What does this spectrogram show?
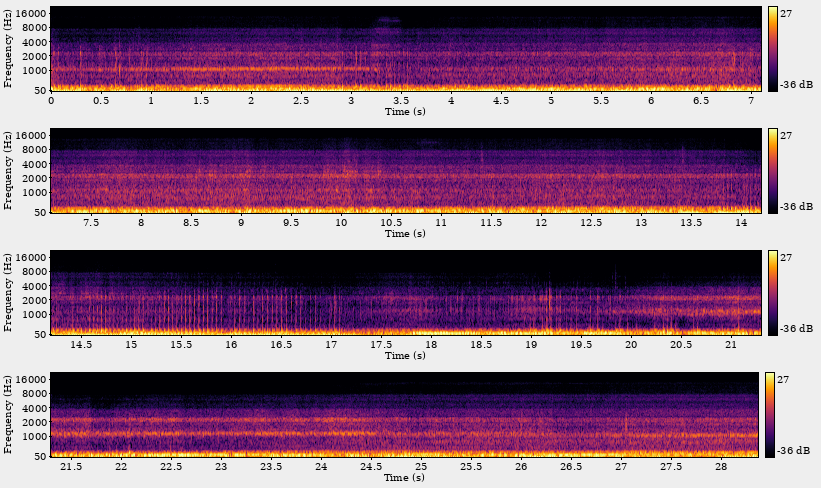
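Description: Subaru's flat-four engine running hard under load, heard from inside the car's cabin at speed on track. Twice, about two-thirds of the way through, the engine note dips briefly before picking up again.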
